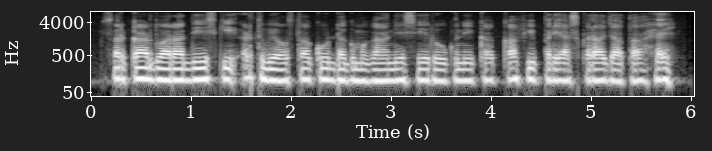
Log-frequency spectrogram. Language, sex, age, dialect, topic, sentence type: Hindi, male, 25-30, Garhwali, banking, statement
